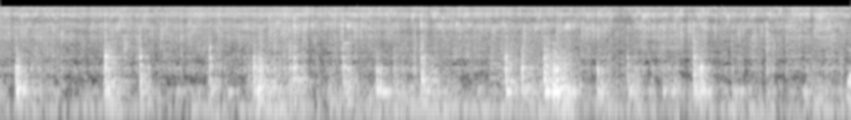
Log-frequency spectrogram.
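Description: Eggplant sautéing on low heat for moor kulambu, a soft continuous sizzle with light, regular spoon strokes against the pan, close but quiet and without speech.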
